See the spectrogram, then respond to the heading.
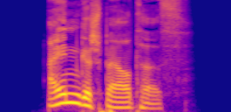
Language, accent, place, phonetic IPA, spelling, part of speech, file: German, Germany, Berlin, [ˈaɪ̯nɡəˌʃpɛʁtəs], eingesperrtes, adjective, De-eingesperrtes.ogg
- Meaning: strong/mixed nominative/accusative neuter singular of eingesperrt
